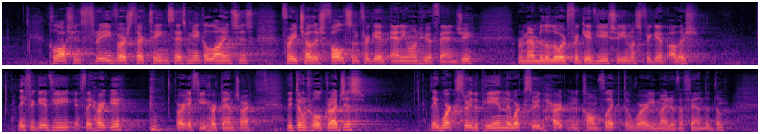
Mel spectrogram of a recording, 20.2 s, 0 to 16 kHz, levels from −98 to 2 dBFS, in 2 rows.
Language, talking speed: English, 190 wpm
